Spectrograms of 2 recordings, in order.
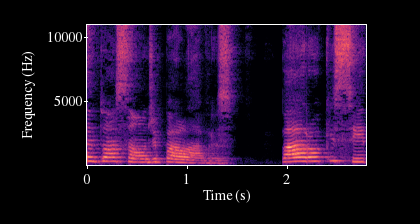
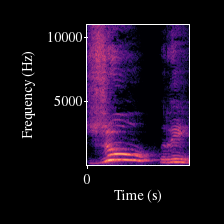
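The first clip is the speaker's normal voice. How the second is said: ju of júri stressed hard. Portuguese lesson on the stressed syllable, stress on first syllable ju. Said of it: "O ju saiu com mais força".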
